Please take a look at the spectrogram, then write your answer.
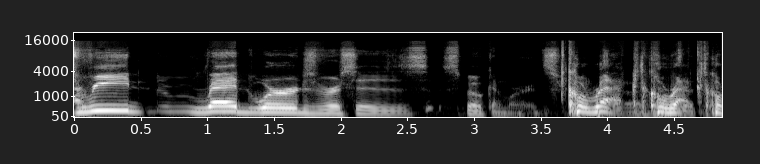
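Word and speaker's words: Ra's: I'm used to the the actual way you say it in Arabic right right Um, I guess but it's it's read read words versus spoken words.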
